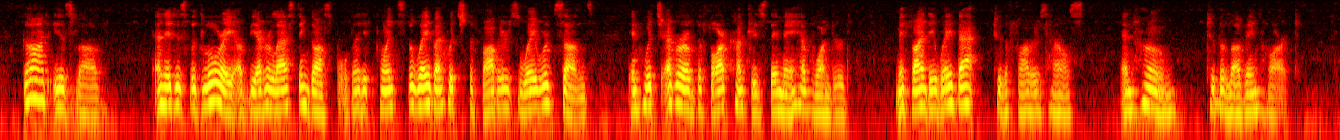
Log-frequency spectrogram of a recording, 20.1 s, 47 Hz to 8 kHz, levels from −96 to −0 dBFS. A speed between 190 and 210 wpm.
No: average, 145 wpm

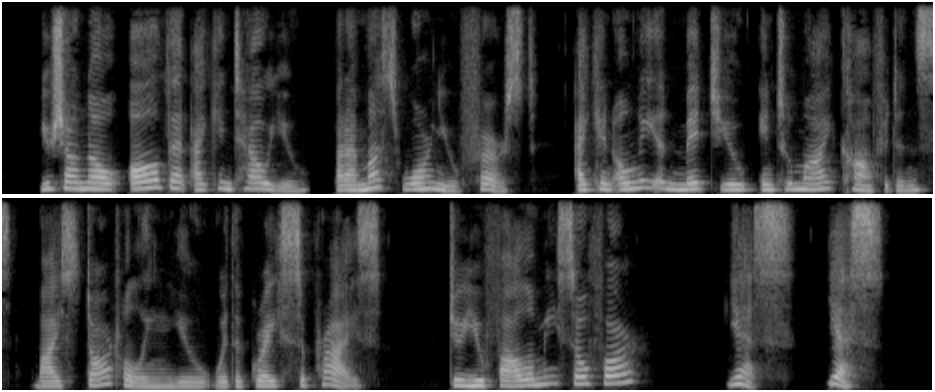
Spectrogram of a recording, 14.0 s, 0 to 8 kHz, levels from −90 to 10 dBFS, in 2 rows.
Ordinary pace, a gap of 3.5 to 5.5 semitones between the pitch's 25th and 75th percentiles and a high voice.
Yes: average, 165 wpm; average, 3.8 semitones; high, 230 Hz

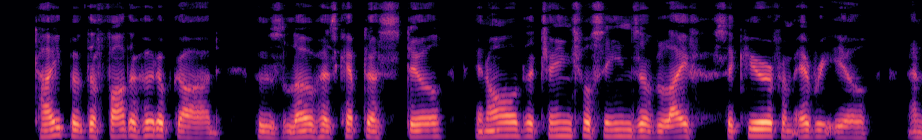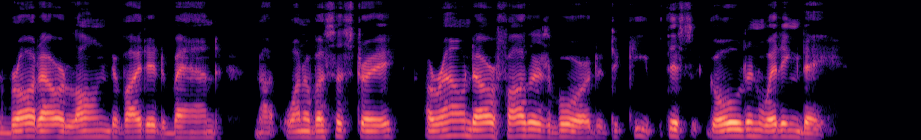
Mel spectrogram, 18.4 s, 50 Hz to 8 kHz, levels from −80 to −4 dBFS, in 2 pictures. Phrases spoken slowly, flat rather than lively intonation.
No: average, 145 wpm; narrow, 2.3 semitones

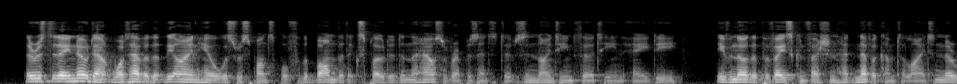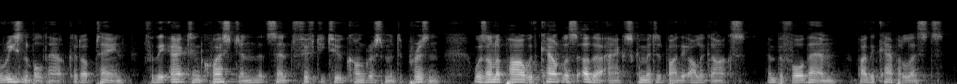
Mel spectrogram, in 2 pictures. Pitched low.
Yes: low, 100 Hz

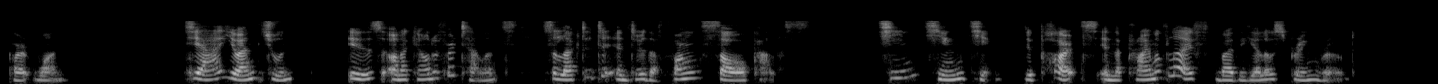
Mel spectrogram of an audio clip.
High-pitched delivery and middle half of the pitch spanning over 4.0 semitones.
Yes: high, 240 Hz; average, 4.6 semitones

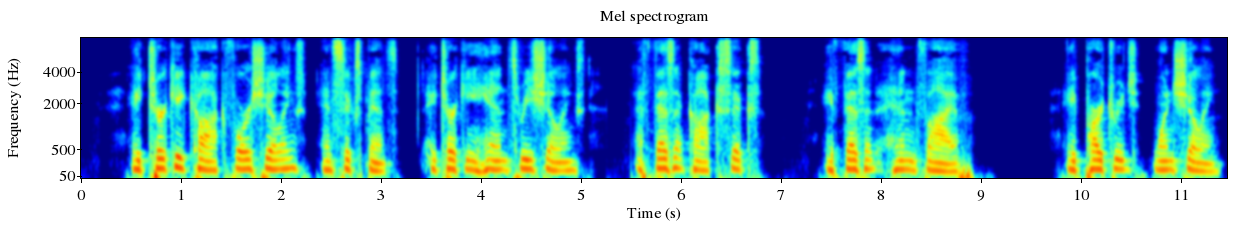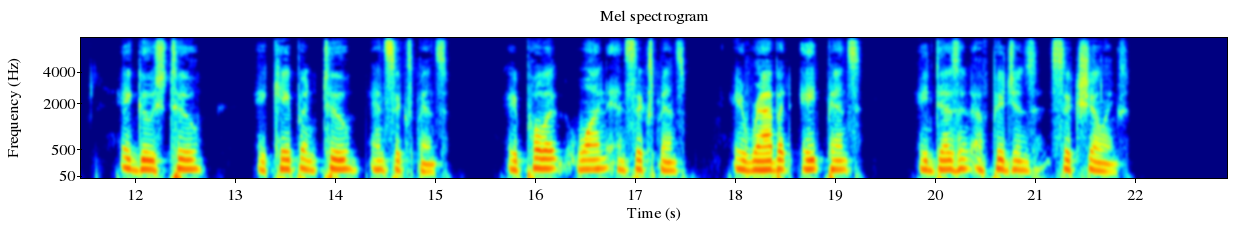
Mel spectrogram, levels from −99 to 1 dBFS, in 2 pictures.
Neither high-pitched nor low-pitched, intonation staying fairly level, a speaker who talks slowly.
Yes: medium, 145 Hz; narrow, 2.3 semitones; slow, 120 wpm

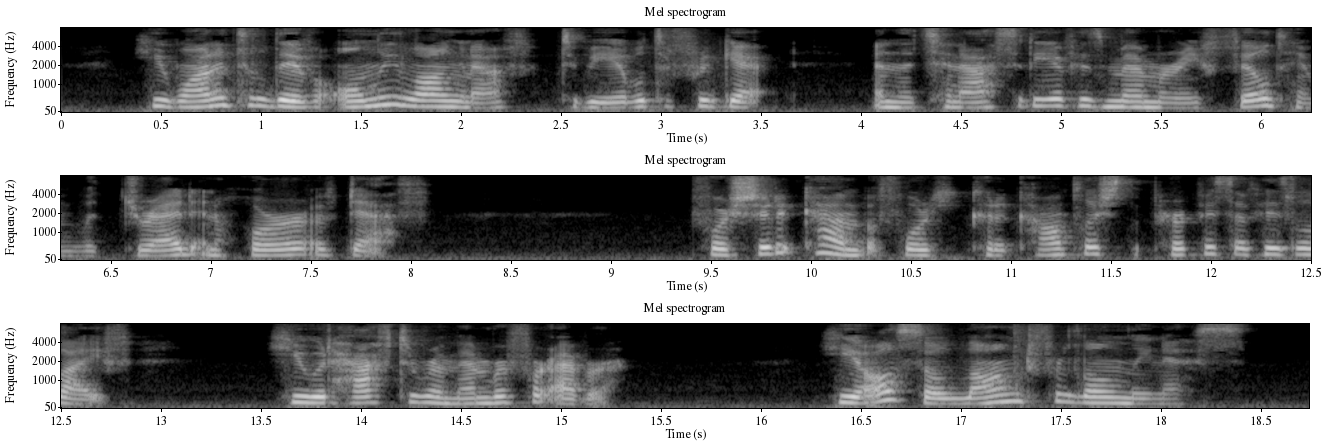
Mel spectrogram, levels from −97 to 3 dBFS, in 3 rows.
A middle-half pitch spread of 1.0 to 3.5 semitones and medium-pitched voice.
No: average, 2.7 semitones; high, 205 Hz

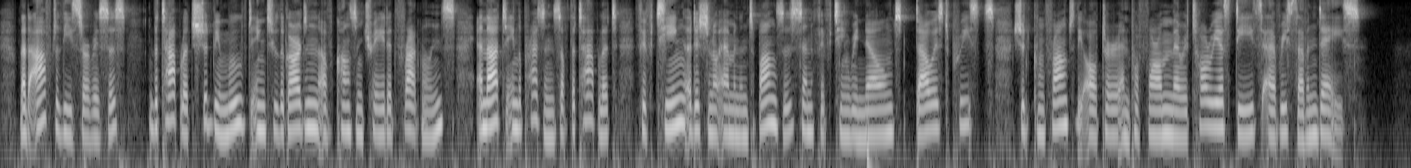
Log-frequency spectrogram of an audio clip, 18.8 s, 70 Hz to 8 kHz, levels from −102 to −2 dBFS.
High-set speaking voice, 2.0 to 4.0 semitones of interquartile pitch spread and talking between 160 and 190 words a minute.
No: high, 195 Hz; average, 3.2 semitones; slow, 135 wpm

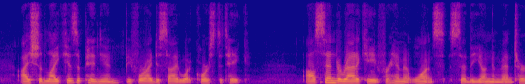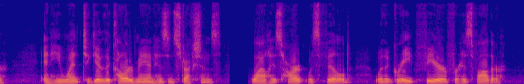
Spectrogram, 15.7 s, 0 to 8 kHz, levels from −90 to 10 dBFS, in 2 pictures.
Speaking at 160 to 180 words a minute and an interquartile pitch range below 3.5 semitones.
Yes: average, 170 wpm; average, 2.8 semitones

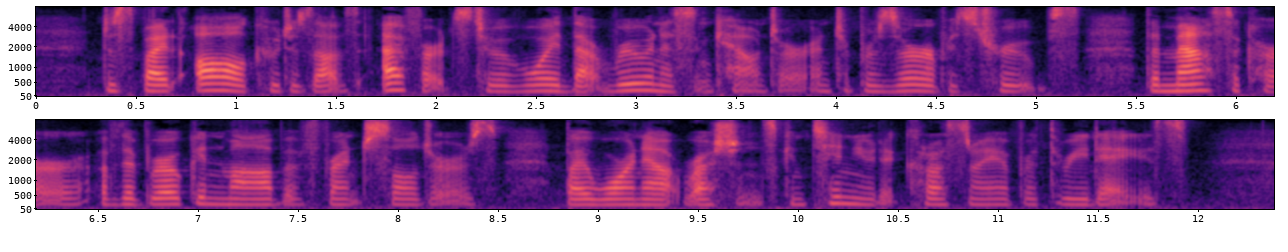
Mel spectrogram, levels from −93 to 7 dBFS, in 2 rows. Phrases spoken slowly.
No: average, 160 wpm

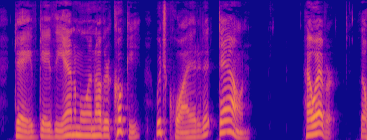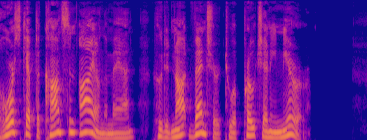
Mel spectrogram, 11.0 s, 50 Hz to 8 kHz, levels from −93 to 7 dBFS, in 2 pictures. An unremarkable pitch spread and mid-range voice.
No: wide, 8.2 semitones; medium, 150 Hz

